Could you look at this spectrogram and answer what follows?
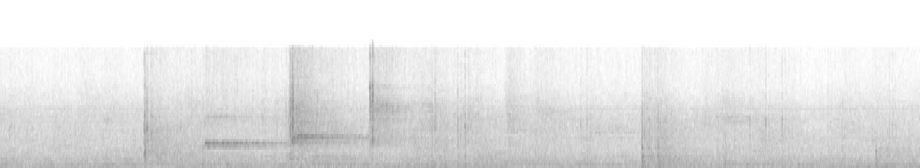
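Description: A few sharp snaps and thuds, irregularly spaced, over the murmur of a crowd in a large hall: the strikes and stamps of a karate kata.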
